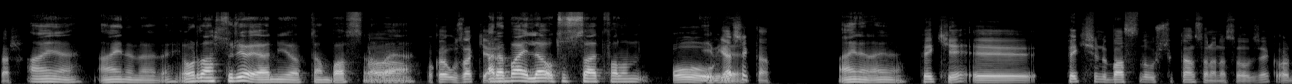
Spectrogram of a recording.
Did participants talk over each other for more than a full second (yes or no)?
no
